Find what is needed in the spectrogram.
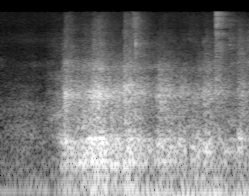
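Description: Office chair casters rolling across a tile floor, starting about half a second in and trailing off over a second or so.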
